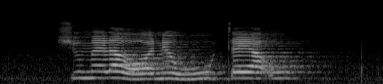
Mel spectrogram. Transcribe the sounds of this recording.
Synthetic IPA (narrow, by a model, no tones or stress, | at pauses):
ʃumɛɺaɦɔnɛɦutʼɛjaʔu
